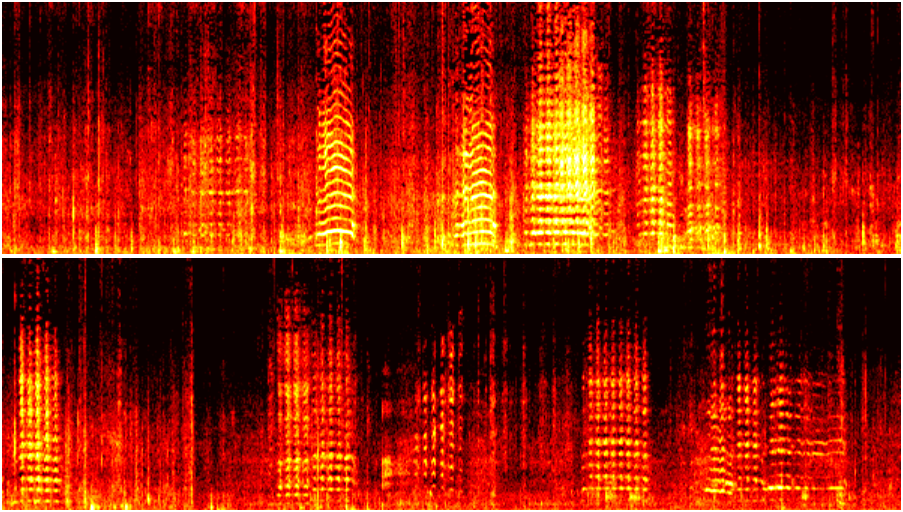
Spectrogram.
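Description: Goat kids bleating: a string of high, wavering bleats from several kids calling one after another, loudest in the first third.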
